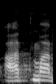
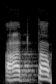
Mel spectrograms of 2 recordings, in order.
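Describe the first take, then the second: First: আত্মা as atma with the ম sounded, in a whisper; wrong pronunciation, whispered. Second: আত্মা as atta with a doubled t and silent ম; correct pronunciation. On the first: Teacher whispering the wrong আত্মা to pupils, atma. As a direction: whisper আত্মা as written, m clearly heard. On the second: Teacher telling pupils to say আত্মা as atta. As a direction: hold the t in আত্মা, drop the m. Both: Shown as a demonstration. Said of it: "আত্মা নয়".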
